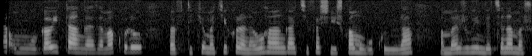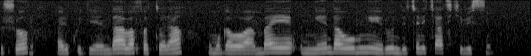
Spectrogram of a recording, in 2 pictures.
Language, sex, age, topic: Kinyarwanda, female, 18-24, government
